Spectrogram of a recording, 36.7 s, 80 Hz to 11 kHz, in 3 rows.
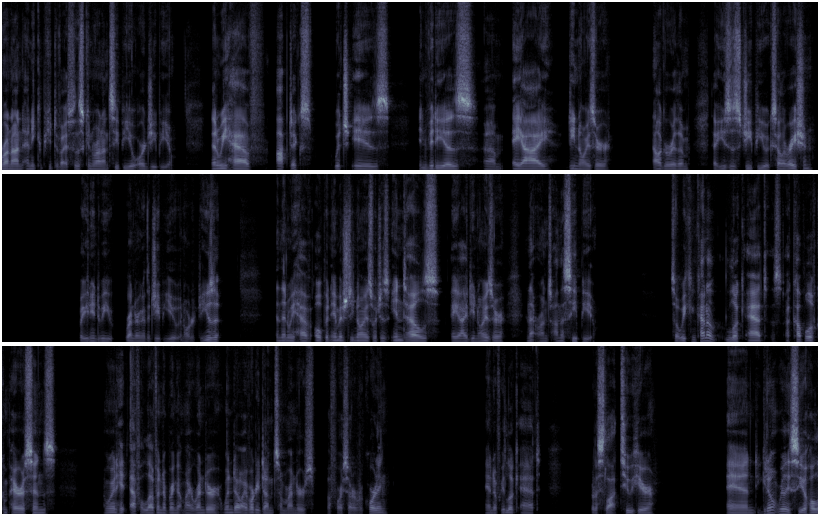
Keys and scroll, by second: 26.9 F11.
